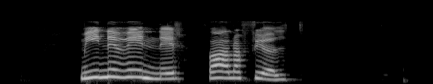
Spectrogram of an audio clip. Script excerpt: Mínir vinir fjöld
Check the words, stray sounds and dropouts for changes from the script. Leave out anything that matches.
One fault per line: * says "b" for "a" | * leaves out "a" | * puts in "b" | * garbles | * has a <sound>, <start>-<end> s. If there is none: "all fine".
* puts in "fara"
